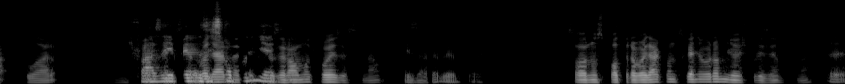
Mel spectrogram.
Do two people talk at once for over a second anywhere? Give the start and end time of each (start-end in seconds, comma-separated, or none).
1.3-3.0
